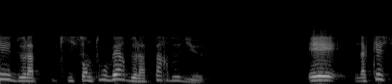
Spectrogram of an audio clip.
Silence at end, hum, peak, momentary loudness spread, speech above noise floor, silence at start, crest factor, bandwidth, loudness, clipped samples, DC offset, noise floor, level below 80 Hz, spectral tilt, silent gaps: 0.05 s; none; -16 dBFS; 18 LU; 51 dB; 0 s; 22 dB; 5.4 kHz; -36 LUFS; under 0.1%; under 0.1%; -88 dBFS; -72 dBFS; -8.5 dB/octave; none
